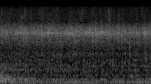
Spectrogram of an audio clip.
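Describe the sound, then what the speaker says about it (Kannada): Paneer cubes frying in a hot pan with Schezwan chutney for a veg roll, giving a steady, continuous sizzle close up with no talking. "ಈಗ ಪನ್ನೀರ್ ಹಾಕ್ತಿದ್ದೀನಿ."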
